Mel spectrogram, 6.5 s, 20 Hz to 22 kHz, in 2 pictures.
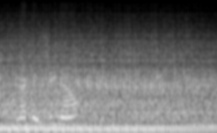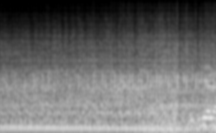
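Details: Kubota L3400 diesel tractor, engine still warm, no glow plugs: steady, even diesel clatter with a low regular thump at idle, no misses or knocks; runs healthy after the previous day's work.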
